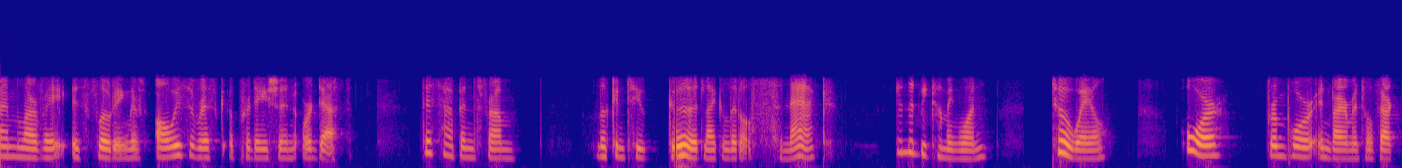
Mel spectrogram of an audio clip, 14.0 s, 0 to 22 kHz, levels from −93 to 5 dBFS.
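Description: At 6.74 s the speech drops out in a sharp-edged hole of about 20 ms, then comes back with some roughness that clears by 6.84 s. This is packet loss on an ADPCM call, which fits a single lost packet filled with silence. The G.726 decoder, running at 32 kbit/s over a 300 Hz to 3.7 kHz line, loses track of the sender's adaptive predictor and step size, so it needs a few tens of milliseconds to fall back into step.

From 8.47 s to 9.47 s the sound turns hollow and phasey, as if heard through a tube, with a dull, scooped tone that stays fixed. This is channel delay producing comb filtering. One channel lags the other by under a millisecond, and the two are summed to mono. Content common to both cancels at evenly spaced frequencies, starting near 700 Hz and repeating at intervals of roughly twice that up the band.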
